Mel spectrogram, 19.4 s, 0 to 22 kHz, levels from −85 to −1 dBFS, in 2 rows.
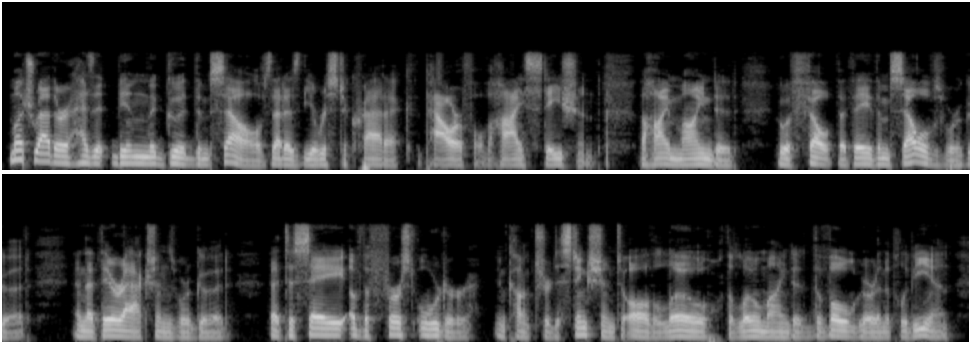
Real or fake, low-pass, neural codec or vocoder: real; 7.2 kHz; none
